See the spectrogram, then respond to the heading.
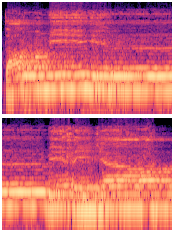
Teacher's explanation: Kita baca agak lama, dengungannya yang agak lama. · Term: ikhfa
